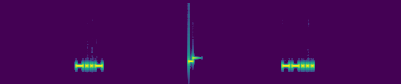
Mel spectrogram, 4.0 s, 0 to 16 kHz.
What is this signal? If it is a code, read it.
Morse code, heard as a keyed tone, about 49 wpm, 700 Hz. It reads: X 7
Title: Single Letter-Number 50wpm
